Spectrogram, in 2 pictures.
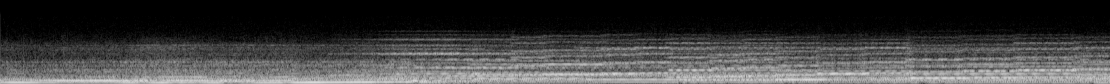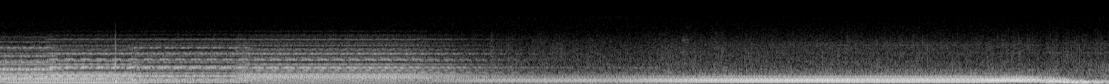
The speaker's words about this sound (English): drives the car a half mile down the road, turns around, and starts back toward the barricade.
